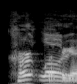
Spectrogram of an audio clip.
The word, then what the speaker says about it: Kurt Loder: Is it Kurt Loder? – Kurt Loder.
